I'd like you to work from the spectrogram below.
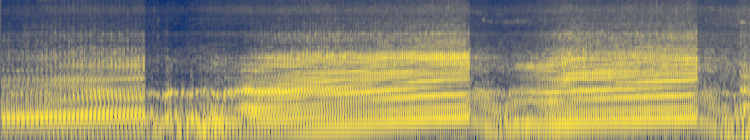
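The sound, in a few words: water-cooled Harley-Davidson motorcycle engine revving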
